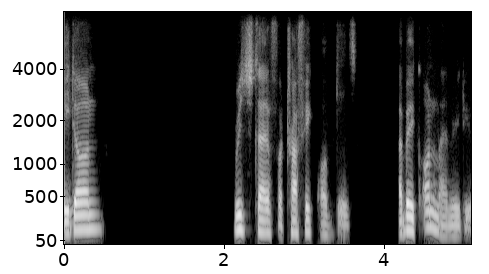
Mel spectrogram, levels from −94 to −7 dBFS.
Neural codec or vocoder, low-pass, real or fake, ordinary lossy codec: codec, 16 kHz, 1 kbps, X-Codec, HuBERT features, trained on LibriSpeech; 7.2 kHz; fake; Opus, 24 kbps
